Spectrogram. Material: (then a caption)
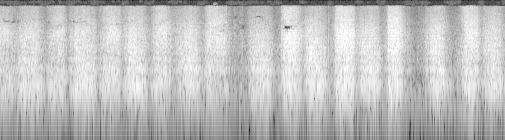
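Carpet pile. A gloved hand scrubs a wet, soapy blue and red pile rug with a green plastic bristle brush. Steady back-and-forth strokes make a rhythmic, bright, hissing scrub with no low rumble. Each stroke swells and fades in an even rubbing pattern.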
